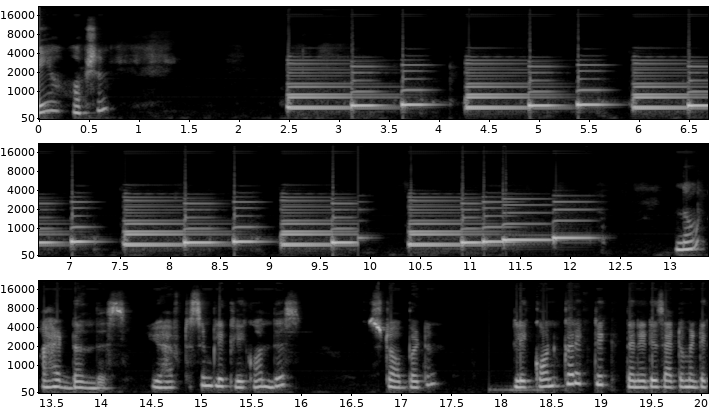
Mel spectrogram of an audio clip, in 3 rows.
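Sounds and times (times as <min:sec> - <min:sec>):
piano phrase: 0:02.5 - 0:12.4, 0:17.9 - 0:18.6.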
